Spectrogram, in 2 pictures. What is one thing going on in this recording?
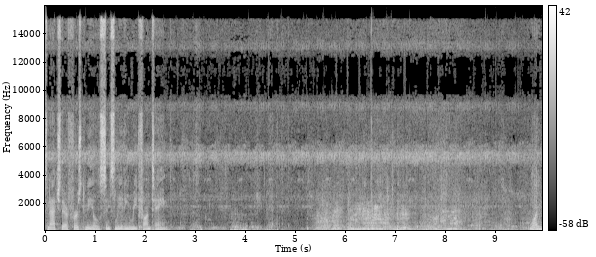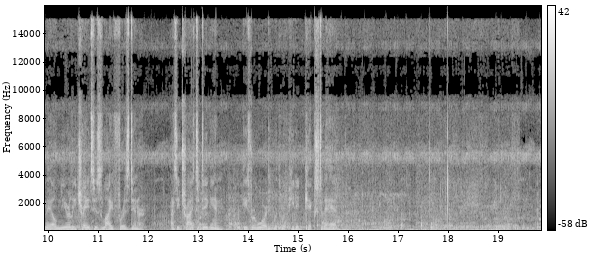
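A lion growls close by.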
